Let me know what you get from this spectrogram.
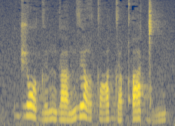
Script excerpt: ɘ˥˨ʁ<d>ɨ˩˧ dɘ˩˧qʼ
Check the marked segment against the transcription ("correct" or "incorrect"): incorrect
